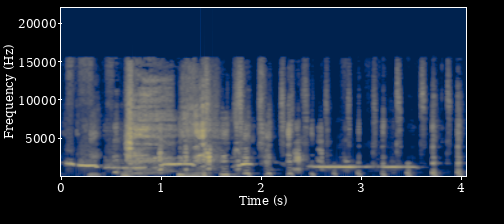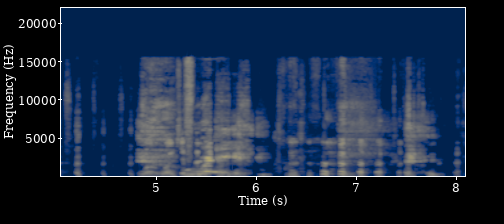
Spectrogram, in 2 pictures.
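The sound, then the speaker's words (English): Someone whistles a short, wavering tune, holding a steady note for a second or so, while bursts of laughter and chuckling surround it and carry on afterward. “So I'm whistling.”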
